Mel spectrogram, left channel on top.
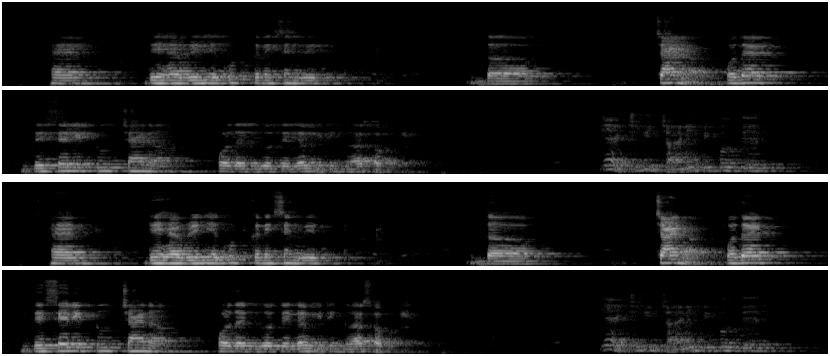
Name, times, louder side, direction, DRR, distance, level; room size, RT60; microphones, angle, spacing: voice 1, 0.5-0.9 1.4-3.3 4.7-5.3 6.5-7.0 7.2-7.7 8.4-9.9 10.4-12.3, right 3 dB, 70° right, -4 dB, 1.6 m, -30 dB
voice 2, 14.2-15.8, equal, 25° left, 0 dB, 3.8 m, -43 dB
16.5 x 15.5 x 4.9 m, 0.88 s
head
